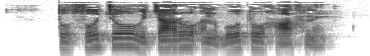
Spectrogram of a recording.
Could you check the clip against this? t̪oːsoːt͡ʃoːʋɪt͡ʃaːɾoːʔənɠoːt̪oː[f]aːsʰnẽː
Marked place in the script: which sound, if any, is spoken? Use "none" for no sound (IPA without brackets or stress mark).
h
